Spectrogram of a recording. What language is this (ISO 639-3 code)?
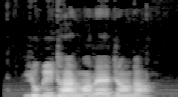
gju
